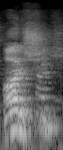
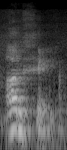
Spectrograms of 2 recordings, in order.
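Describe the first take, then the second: First: The middle consonant is a soft sh sound. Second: The middle consonant is a harsh kh sound. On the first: The speaker calls it wrong. "this is usually in our church, is pronounced arshi" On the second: The speaker calls it right. "it's supposed to be arche"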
